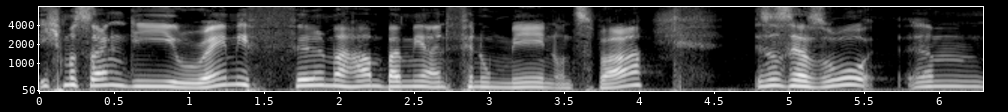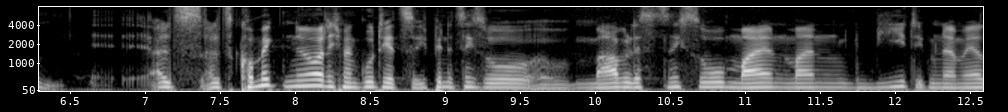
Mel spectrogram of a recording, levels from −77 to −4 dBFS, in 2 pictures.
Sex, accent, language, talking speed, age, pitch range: male, German, German, 210 wpm, 30-49, 140-195 Hz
